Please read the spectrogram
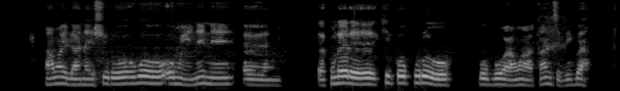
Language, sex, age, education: Yoruba, male, 30-45, tertiary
